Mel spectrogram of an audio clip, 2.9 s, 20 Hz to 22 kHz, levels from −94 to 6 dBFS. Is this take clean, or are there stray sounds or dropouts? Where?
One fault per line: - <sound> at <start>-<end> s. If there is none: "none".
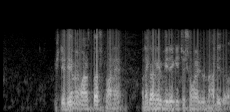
none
